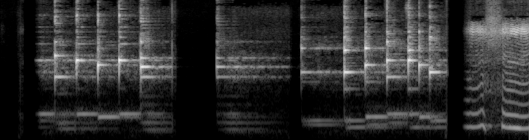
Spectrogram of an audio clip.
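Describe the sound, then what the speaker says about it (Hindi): Bright, melodic mobile phone ringtone in a cartoon: repeated bursts of synth tones in short phrases with brief gaps between them, loud and close, ending in a warbling flourish. "देखो, फोन बज रहा है क्या तुम्हारा?"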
